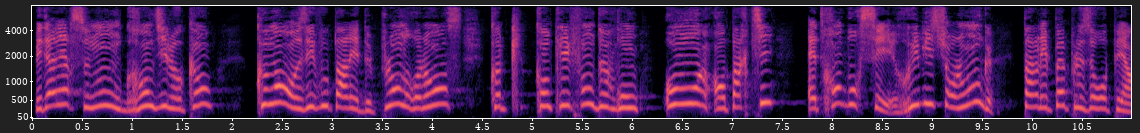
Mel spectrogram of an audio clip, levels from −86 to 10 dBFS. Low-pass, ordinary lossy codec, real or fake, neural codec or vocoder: none; none; fake; codec, 16 kHz, 4 kbps, FreqCodec, larger model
